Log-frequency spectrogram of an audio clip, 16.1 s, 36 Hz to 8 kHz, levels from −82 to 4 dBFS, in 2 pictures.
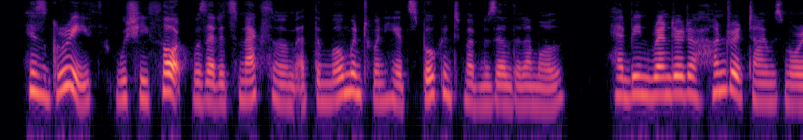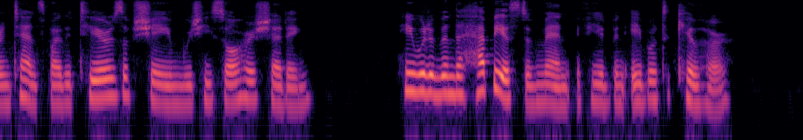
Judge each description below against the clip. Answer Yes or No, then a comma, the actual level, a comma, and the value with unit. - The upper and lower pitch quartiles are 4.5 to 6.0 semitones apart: Yes, average, 5.0 semitones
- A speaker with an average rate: No, fast, 210 wpm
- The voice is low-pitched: No, medium, 170 Hz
